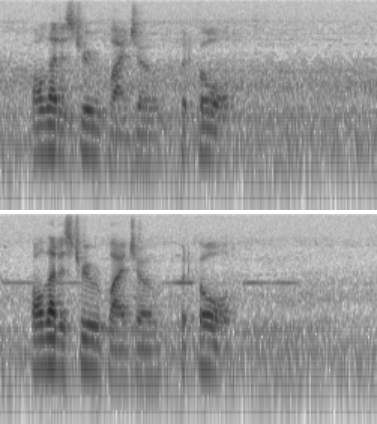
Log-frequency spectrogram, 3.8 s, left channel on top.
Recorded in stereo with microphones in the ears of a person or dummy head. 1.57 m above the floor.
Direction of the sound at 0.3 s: 40° right (ahead or behind).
